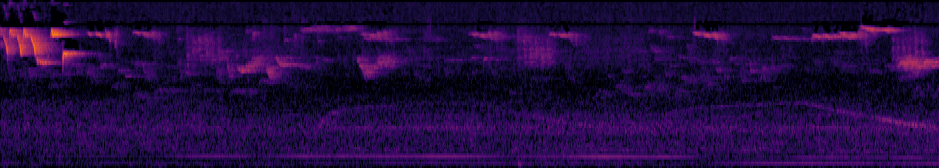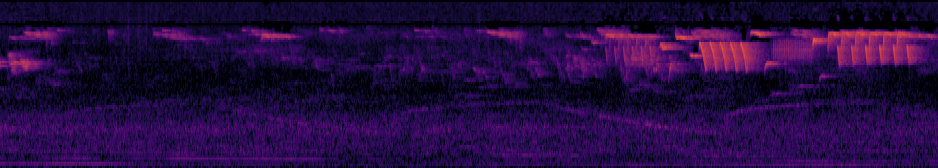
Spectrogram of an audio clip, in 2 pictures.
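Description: Wild birds chirping and calling, with a loud call right at the start and a fast rattling trill repeated near the end, over a faint low hum.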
